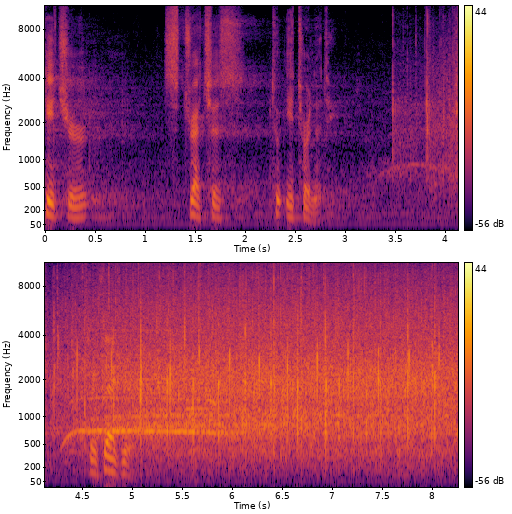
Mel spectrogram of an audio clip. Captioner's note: applause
